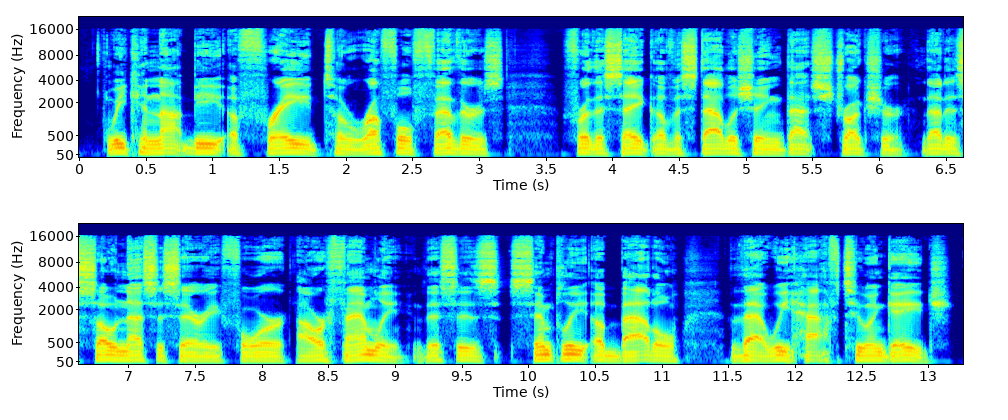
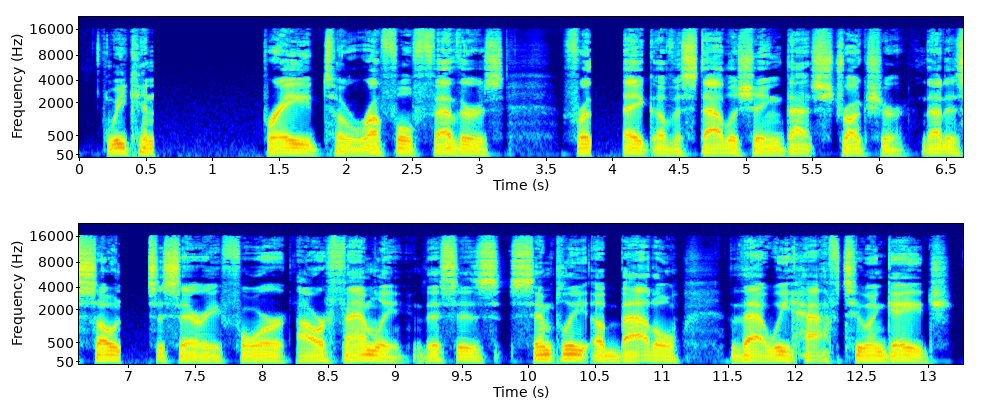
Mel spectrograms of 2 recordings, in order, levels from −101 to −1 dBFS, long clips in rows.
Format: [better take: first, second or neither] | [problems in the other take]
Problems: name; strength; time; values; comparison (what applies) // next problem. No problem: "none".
first | audio cutting out; at 0.5 s for 1 s, at 4 s and at 7 s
